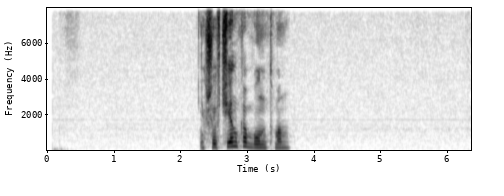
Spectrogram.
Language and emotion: Russian, neutral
